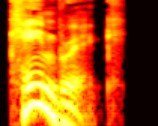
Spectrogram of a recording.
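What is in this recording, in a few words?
"cambric", British English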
